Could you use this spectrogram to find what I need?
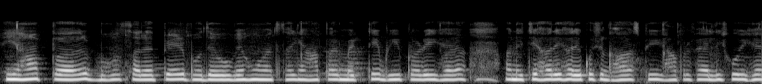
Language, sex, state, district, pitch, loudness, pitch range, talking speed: Hindi, female, Haryana, Rohtak, 220 Hz, -13 LUFS, 220-230 Hz, 205 wpm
